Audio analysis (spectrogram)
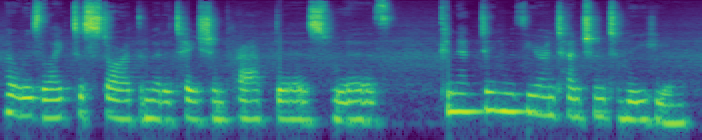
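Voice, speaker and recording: A woman teaching a guided meditation in a gentle, unhurried way with long pauses. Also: on the low side, fairly even intonation, rough recording.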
